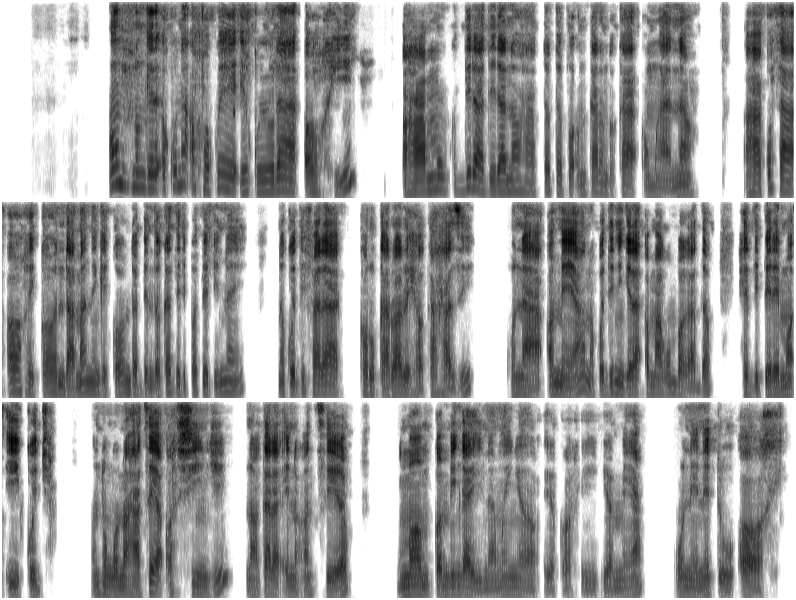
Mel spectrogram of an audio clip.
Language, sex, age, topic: Oshiwambo, male, 25-35, agriculture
